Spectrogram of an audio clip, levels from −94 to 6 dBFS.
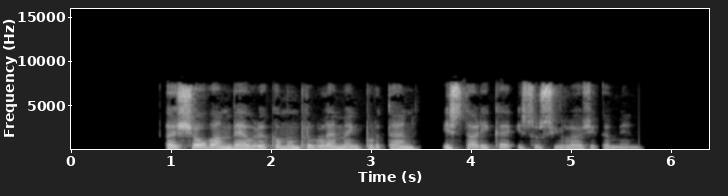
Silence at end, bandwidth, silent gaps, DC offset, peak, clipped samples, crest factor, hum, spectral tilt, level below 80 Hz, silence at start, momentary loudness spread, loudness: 0.7 s; 8 kHz; 3.50-3.71 s; under 0.1%; -4 dBFS; under 0.1%; 20 dB; none; -3 dB/octave; -62 dBFS; 0.95 s; 13 LU; -21 LUFS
